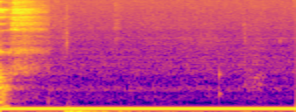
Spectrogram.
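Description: A steady low hum at one unchanging pitch, the same hum that runs under the narration: electrical hum in the recording.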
